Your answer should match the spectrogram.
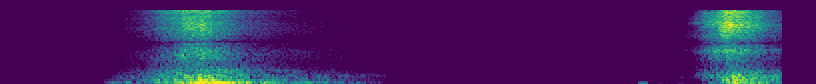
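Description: Two whoosh sound effects. The first is longer and fades out after peaking about a second in. The second is short and cuts off suddenly near the end.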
